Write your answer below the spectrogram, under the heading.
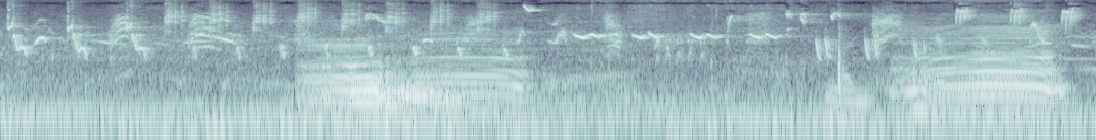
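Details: Tame village cattle walking along a village road toward their pen in the morning. Two drawn-out, harmonic moos, the second rising then falling, with birds chirping steadily in the background.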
